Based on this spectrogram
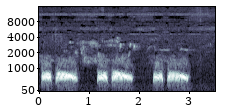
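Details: Spotted dove calling as a decoy for trapping wild doves. Three low coo pairs, each a brief note then a longer one, are spaced about a second apart. A faint chirp sounds between them.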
